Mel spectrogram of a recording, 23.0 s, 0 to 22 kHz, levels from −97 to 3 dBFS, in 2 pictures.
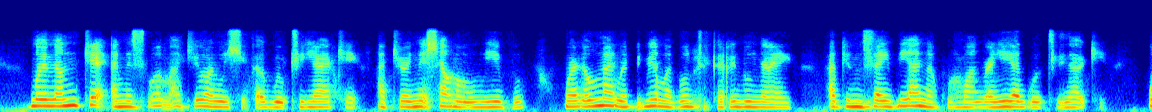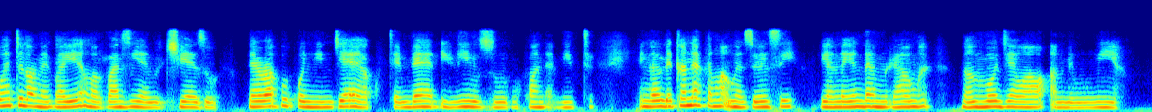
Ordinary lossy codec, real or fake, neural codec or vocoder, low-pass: Opus, 32 kbps; fake; codec, 16 kHz, 0.5 kbps, FreqCodec, larger model; 7.2 kHz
